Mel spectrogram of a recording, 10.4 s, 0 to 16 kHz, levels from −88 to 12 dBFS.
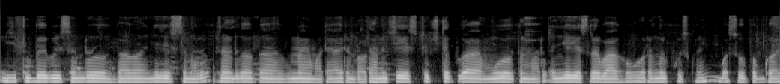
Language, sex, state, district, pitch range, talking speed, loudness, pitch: Telugu, male, Andhra Pradesh, Krishna, 120-130 Hz, 110 wpm, -15 LUFS, 125 Hz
